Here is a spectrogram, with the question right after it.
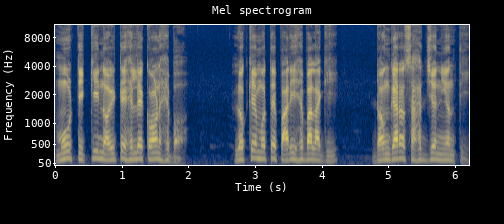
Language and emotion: Odia, neutral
